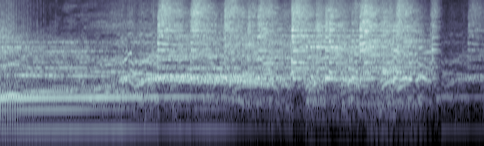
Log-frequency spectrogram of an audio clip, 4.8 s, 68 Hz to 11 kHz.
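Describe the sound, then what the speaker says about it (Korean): On Namdo Bridge over the Seomjin River, about 400 Yeongnam and Honam residents shout together at a rainy spring plum-blossom festival opening. A voice speaks first, then a loud, ragged crowd roar rises in bursts and tails off near the end. "섬진강 남도대교에 400여 영호남 주민들의 함성이 울려 퍼집니다"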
